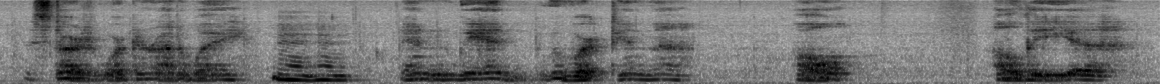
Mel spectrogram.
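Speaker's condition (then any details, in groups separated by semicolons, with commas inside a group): Parkinson's; slowing down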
